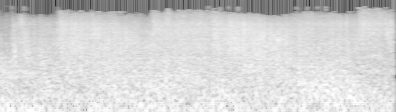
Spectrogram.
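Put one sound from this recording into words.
Weapon fire crackles in quick bursts.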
